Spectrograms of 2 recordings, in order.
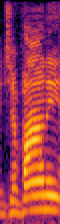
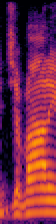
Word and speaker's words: Giovanni: Or actually, it depends on how you say it. Giovanni. Some people roll it all into one, so they say Giovanni, or some people say Giovanni.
